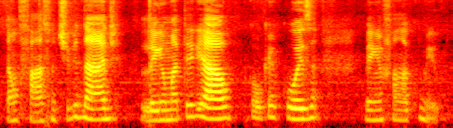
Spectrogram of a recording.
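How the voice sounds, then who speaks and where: A Brazilian woman teacher records a video lesson, speaking at a middle pitch in a patient, explanatory way. She keeps checking in with her students as she goes. A faint hiss of background noise sits under her voice. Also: fairly even intonation, brisk, vocal fry, fairly bright tone. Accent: Brazilian Portuguese.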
